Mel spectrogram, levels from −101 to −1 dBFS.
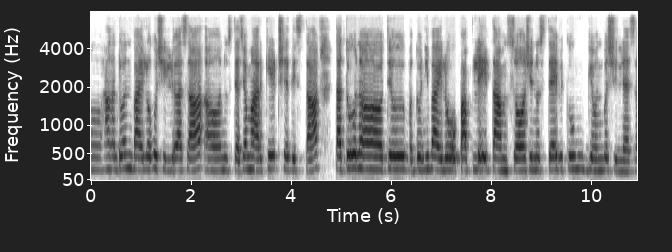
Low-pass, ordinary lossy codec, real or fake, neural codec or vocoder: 7.2 kHz; none; fake; codec, 16 kHz, 4.8 kbps, FACodec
